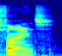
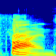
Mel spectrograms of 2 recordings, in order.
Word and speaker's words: Fiennes: who's played by Ralph I never know how to pronounce his last name he ends finis VN spines I think it's fine I think it's finds Ralph Fiennes he's great Voldemort um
